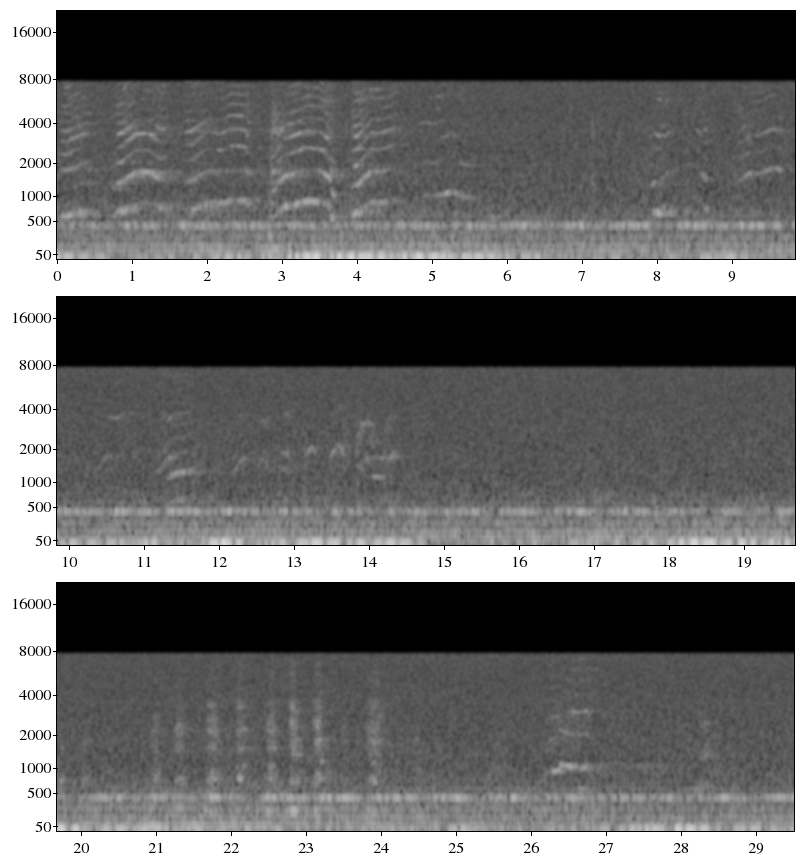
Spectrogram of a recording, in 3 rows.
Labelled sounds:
0.0	5.6	humpback whale, 0.80 to 7.8 kHz
7.9	8.2	humpback whale, 1.2 to 3.5 kHz
9.1	9.7	humpback whale, 1.4 to 3.7 kHz
10.5	10.8	humpback whale, 3.4 to 3.7 kHz
11.2	11.7	humpback whale, 1.1 to 1.9 kHz
12.5	12.8	humpback whale, 1.3 to 1.7 kHz
13.8	14.4	humpback whale, 1.1 to 3.4 kHz
26.2	26.9	humpback whale, 0.86 to 3.2 kHz

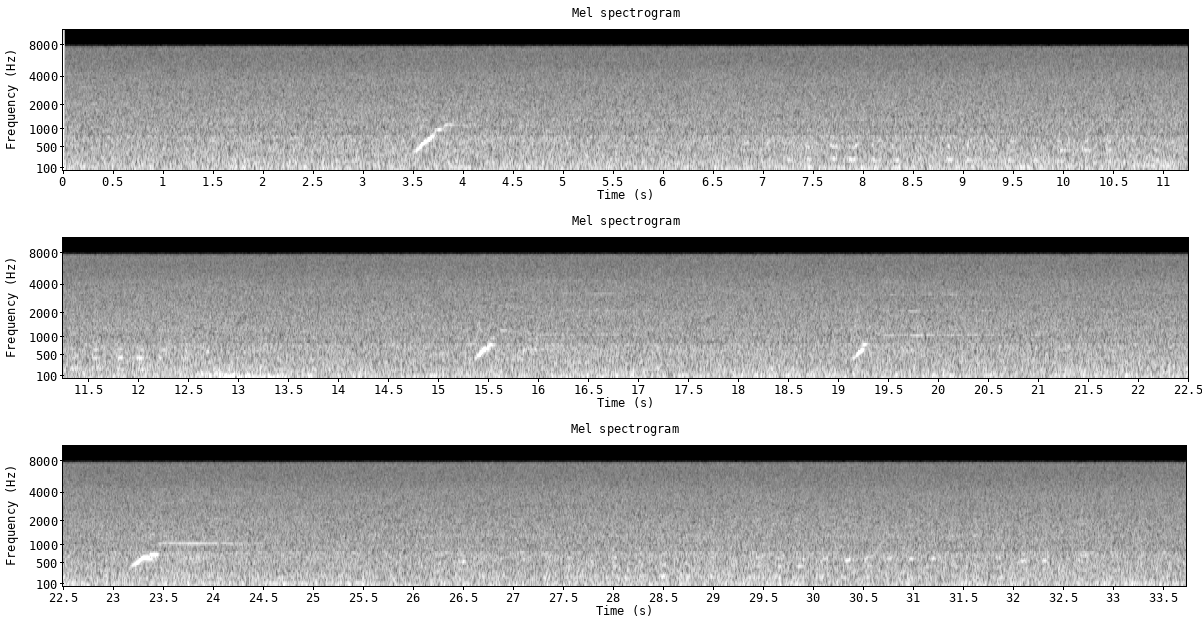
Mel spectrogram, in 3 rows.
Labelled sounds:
3.7	3.9	humpback whale, 0.80 to 1.2 kHz
16.5	16.8	humpback whale, 3.1 to 3.3 kHz
23.4	24.0	humpback whale, 0.96 to 1.1 kHz

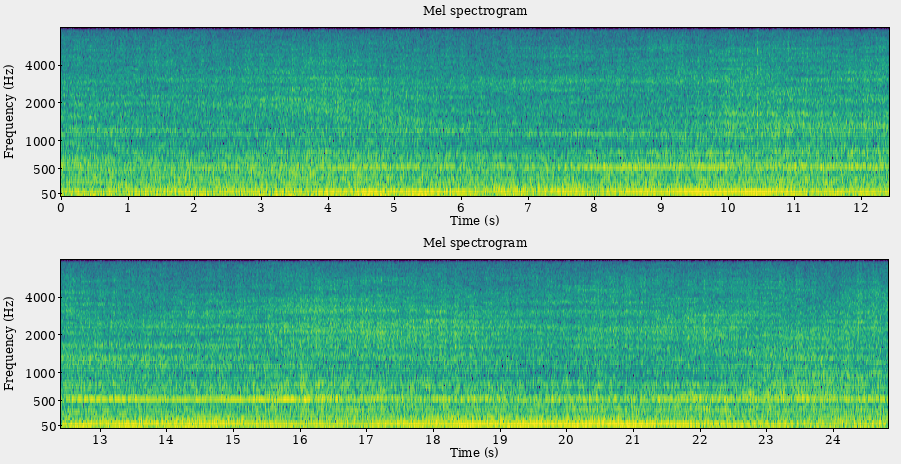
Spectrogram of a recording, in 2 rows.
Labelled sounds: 13.9	14.1	vessel noise, 4.8 to 5.1 kHz
21.4	21.7	vessel noise, 2.5 to 2.8 kHz

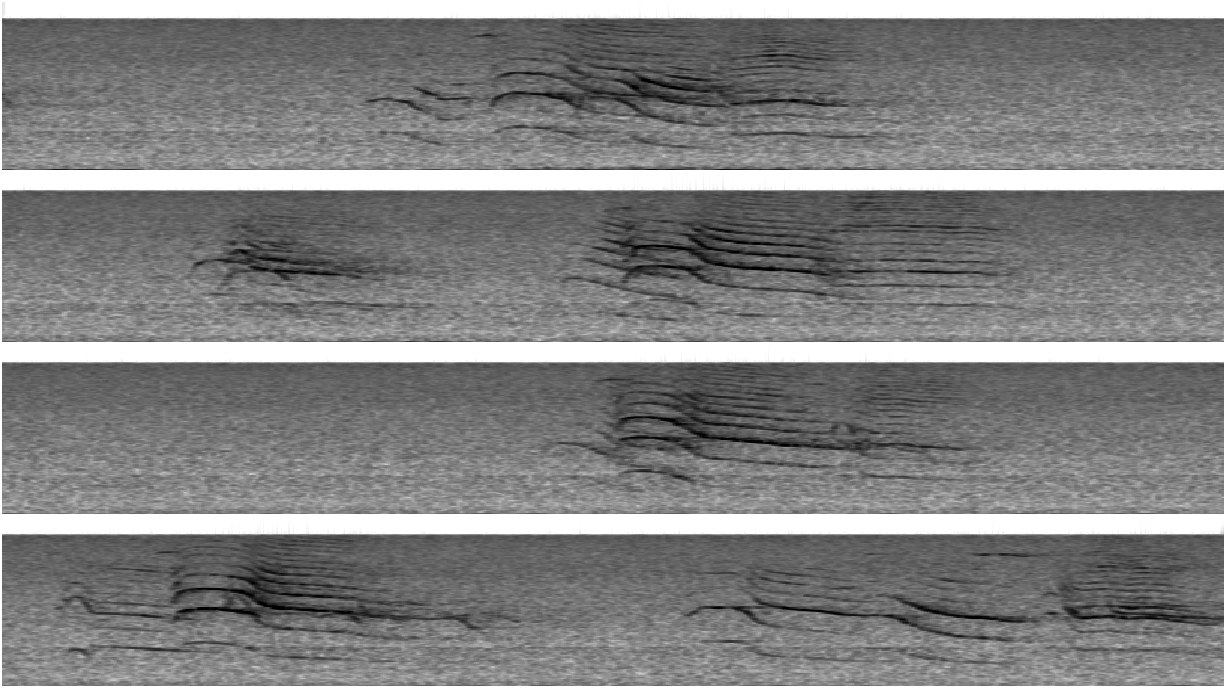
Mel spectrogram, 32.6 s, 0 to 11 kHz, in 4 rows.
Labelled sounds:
2.4	6.4	killer whale, Bigg's (transient), 0.80 to 6.4 kHz
9.4	10.4	killer whale, Bigg's (transient), 1.2 to 4.7 kHz
12.0	14.8	killer whale, Bigg's (transient), 0.80 to 7.1 kHz
20.0	22.7	killer whale, Bigg's (transient), 0.80 to 6.3 kHz
24.8	27.7	killer whale, Bigg's (transient), 0.80 to 6.4 kHz
29.0	32.5	killer whale, Bigg's (transient), 0.83 to 5.3 kHz

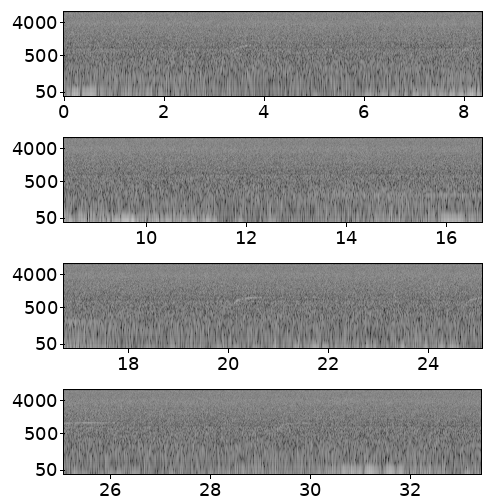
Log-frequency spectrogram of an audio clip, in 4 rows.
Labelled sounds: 3.4	3.7	humpback whale, 0.80 to 0.99 kHz
20.2	20.6	humpback whale, 0.80 to 0.99 kHz
24.8	25.7	humpback whale, 0.80 to 1.1 kHz

